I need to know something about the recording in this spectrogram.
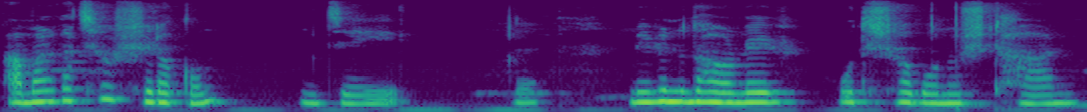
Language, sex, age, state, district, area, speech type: Bengali, female, 30-45, West Bengal, Darjeeling, urban, spontaneous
